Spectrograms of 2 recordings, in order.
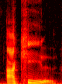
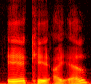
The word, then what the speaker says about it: Akil: Akil. A-K-I-L.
